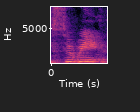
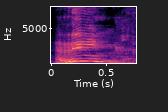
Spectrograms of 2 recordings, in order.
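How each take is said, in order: First: The name is said plainly, without lisp or trill. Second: The name is said with a lisp and trill. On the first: "I have a beautiful Arabic name" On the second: "put a lisp and a rolling R in my name"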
